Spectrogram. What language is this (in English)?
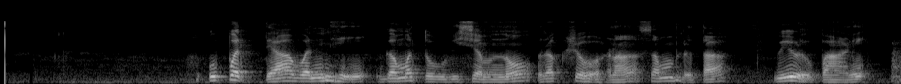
Sanskrit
